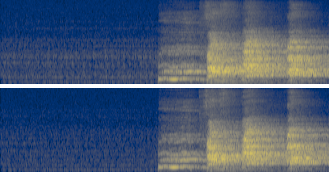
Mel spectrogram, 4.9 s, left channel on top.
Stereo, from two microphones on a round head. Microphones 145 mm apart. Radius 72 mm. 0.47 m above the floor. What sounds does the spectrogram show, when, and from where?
2.4 s a dog barking: 10° right (ahead or behind), 1.5 m; by 4.5 s 60° right (ahead or behind), 2.5 m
